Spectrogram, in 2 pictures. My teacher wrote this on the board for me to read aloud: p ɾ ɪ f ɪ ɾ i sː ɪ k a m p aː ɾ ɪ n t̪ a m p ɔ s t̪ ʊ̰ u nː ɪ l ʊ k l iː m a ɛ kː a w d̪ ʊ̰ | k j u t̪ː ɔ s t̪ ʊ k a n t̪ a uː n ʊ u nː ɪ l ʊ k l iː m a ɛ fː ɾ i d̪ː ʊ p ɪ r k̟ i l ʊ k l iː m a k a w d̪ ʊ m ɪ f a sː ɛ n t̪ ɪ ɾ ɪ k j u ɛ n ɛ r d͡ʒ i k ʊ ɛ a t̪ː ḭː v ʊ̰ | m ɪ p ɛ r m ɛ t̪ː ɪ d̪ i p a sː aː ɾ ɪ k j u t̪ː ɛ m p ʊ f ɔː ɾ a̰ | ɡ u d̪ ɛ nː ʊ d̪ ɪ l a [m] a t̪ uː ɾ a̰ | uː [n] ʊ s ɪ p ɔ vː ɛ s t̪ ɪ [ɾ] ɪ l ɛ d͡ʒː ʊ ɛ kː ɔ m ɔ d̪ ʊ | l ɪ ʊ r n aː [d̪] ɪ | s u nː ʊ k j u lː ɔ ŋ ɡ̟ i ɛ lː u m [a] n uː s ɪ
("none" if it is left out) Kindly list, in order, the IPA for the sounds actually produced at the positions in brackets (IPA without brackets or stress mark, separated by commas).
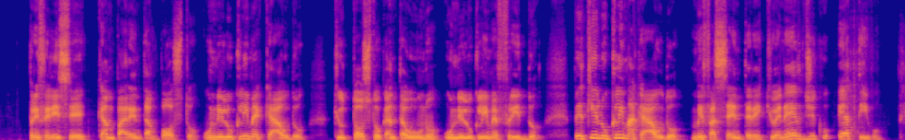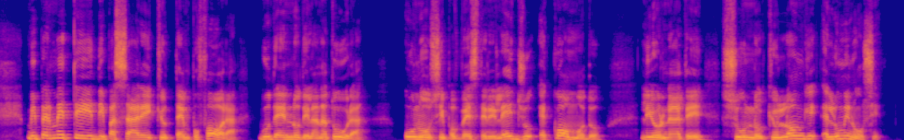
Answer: n, n, ɾ, t̪, i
